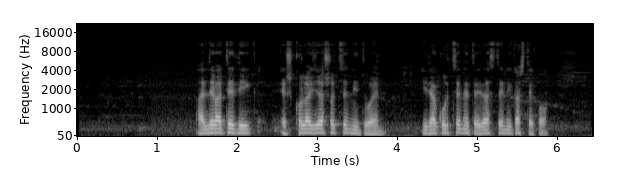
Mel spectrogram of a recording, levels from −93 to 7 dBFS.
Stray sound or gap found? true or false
false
